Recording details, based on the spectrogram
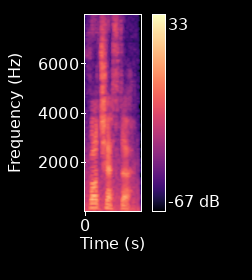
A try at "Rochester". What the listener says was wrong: So, he's here and he's pronounced it Rodchester. It's not, it's Rochester. There's no D in it. Just say Rochester. Say it like that.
